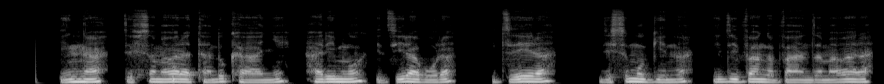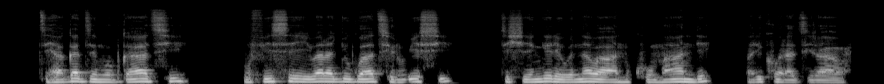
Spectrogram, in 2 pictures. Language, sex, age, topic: Rundi, male, 18-24, agriculture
